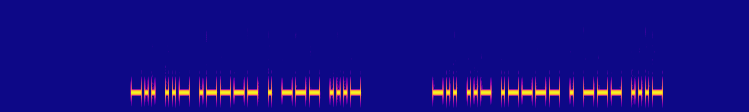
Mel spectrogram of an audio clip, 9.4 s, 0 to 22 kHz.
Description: Morse code, heard as a keyed tone, about 28 wpm, 700 Hz. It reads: DU1EOV DU1EOV
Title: DXCC-100 Call Signs - 6 Characters - Repeated 2x - 28wpm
